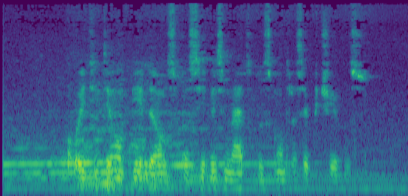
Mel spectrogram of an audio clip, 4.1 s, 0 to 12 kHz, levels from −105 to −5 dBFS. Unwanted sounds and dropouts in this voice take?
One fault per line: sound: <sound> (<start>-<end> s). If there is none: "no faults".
no faults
